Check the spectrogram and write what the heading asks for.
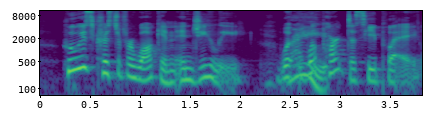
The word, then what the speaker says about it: Gigli: So that was sort of how I tried to make sense of Gigli, which rhymes with really, by the way.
